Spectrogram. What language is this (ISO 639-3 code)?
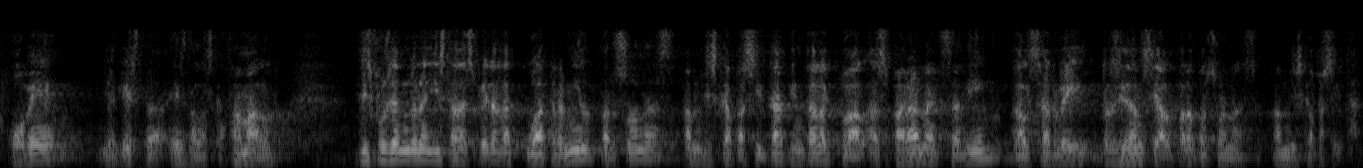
cat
